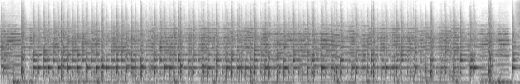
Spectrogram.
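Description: Nautanki band music: hand drums playing fast, dense strokes under a melody of long held notes, with a deep drum rumble underneath for most of it.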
